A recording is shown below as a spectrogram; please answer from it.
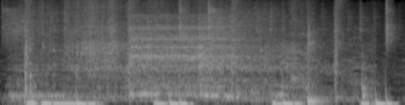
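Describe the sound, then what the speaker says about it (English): A blender on high whirs loudly, its motor droning steadily with uneven surges as a ramp (wild leek) puree churns, running continuously without pause. "Put the lid on and blend on high."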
